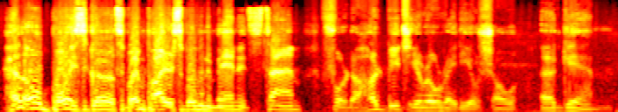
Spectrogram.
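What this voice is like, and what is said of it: Powerful deep announcer voice. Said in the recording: “the powerful deep voice ... I can't match that deep voice.”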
